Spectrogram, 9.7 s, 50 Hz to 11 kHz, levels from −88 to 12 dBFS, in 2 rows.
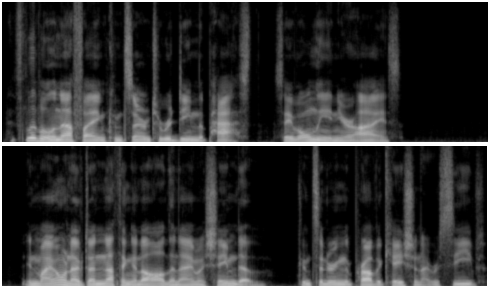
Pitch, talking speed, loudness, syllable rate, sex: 115 Hz, 205 wpm, -18 LUFS, 6.4 syllables/s, male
